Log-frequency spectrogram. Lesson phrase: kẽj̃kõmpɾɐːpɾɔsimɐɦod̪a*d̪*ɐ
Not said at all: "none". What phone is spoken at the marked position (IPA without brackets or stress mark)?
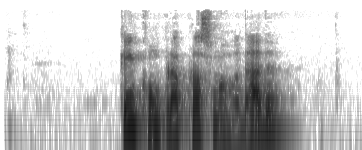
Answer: d̪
